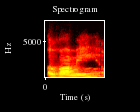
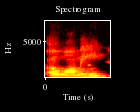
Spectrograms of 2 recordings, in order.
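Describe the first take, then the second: First: Avami with a v sound; dialect pronunciation. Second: Awami with a w sound; dialect pronunciation. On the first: Teacher showing the vocative, avami with a v. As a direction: say avami with v, not w. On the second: Teacher showing a dialect vocative, awami with a w. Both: Shown as a demonstration. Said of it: "depending on your dialect".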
